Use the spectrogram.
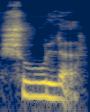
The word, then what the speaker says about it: Schule: And if it's at the end of a word, it's pronounced more like uh.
